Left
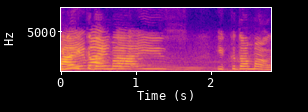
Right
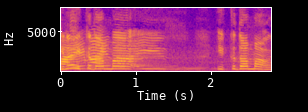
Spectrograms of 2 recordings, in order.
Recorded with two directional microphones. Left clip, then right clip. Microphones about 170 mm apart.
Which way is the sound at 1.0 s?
75° left (ahead or behind).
